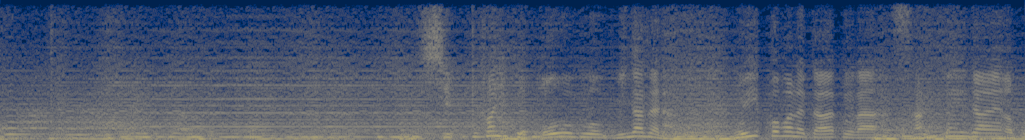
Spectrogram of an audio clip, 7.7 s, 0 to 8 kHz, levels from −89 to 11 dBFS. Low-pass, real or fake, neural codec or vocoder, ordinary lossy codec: none; fake; codec, 16 kHz, 0.5 kbps, FunCodec, trained on Chinese and English, 25 frames a second; none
